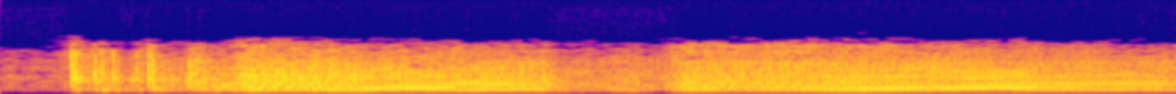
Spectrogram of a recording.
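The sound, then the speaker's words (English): A few sharp clicks, then a large limousine's engine revs up and it pulls away from the corner of Main and Hallard, driving away from the city center, its steady hum rising and dipping once before settling into a sustained drive, fairly loud, with no voices. “He turned the car away from the main center of the city, and we drove for a while in complete silence.”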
